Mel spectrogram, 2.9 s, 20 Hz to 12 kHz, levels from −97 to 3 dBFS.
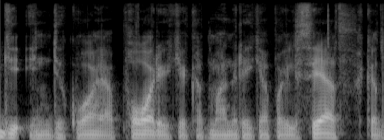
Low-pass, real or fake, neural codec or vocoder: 10.8 kHz; real; none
